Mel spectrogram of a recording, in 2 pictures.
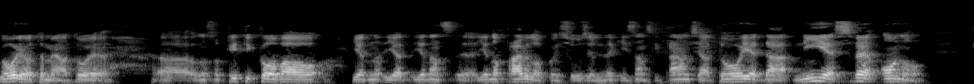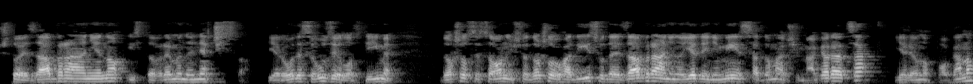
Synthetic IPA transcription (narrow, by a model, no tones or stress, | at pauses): ɡo̞ʋo̞ɾio̞t̪o̞me̞at̪o̞ːje | od̪nosnokɾit̪iko̞ʋao | jed̪nojd̪jed̪anjed̪no̞pɾaʋilˠoko̞jesuuzeːline̞kiːislˠaːmskiːst̪ɾaːnt̪siat̪o̞ːje̞d̪anije̞sʋe̞o̞no̞̰ː | ʃt̪o̞je̞zabɾaːɲe̞no̞ist̪o̞ʋɾeme̞noene̞t͡ʃi̥st̪o̞ | jeɾoːʋd̪e̞seuzeːlo̞st̪iːme̞ | d̪o̞ʃlo̞se̞sao̞niːmʃt̪ojed̪o̞ʃlouhad̪iːsud̪aje̞zabɾaːɲe̞no̞je̞d̪eɲe̞meːsad̪o̞maːt͡ɕihmaɡaɾaːt̪sa | jeɾjeo̞no̞ːpo̞ɡano̞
